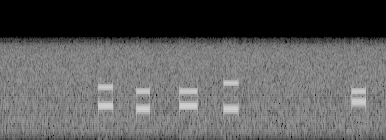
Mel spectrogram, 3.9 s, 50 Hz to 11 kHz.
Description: DTMF, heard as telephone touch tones, dialled by hand, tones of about 160 ms, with phone line noise and hum. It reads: 8476 *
